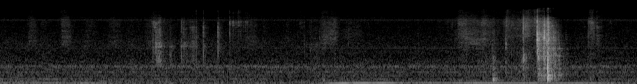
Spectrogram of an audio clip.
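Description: Scattered light clicks and clacks of seashells and a plastic glue gun being handled and set down on the shell-covered canvas, with the sharpest clack about five and a half seconds in.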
